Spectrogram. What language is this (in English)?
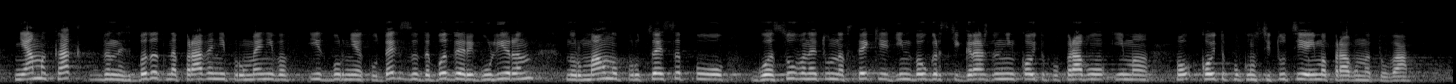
Bulgarian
